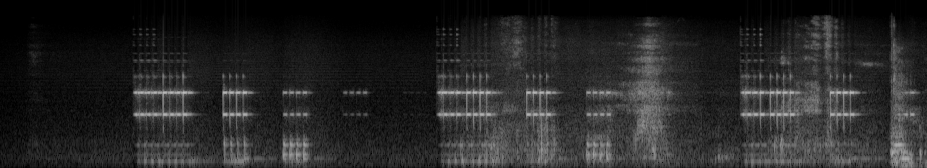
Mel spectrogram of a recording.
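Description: Smartphone ringtone: a phrase of high beeps played three times, about four seconds apart, each phrase a run of beeps that get shorter and fainter. Between the later phrases there is some rustling.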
